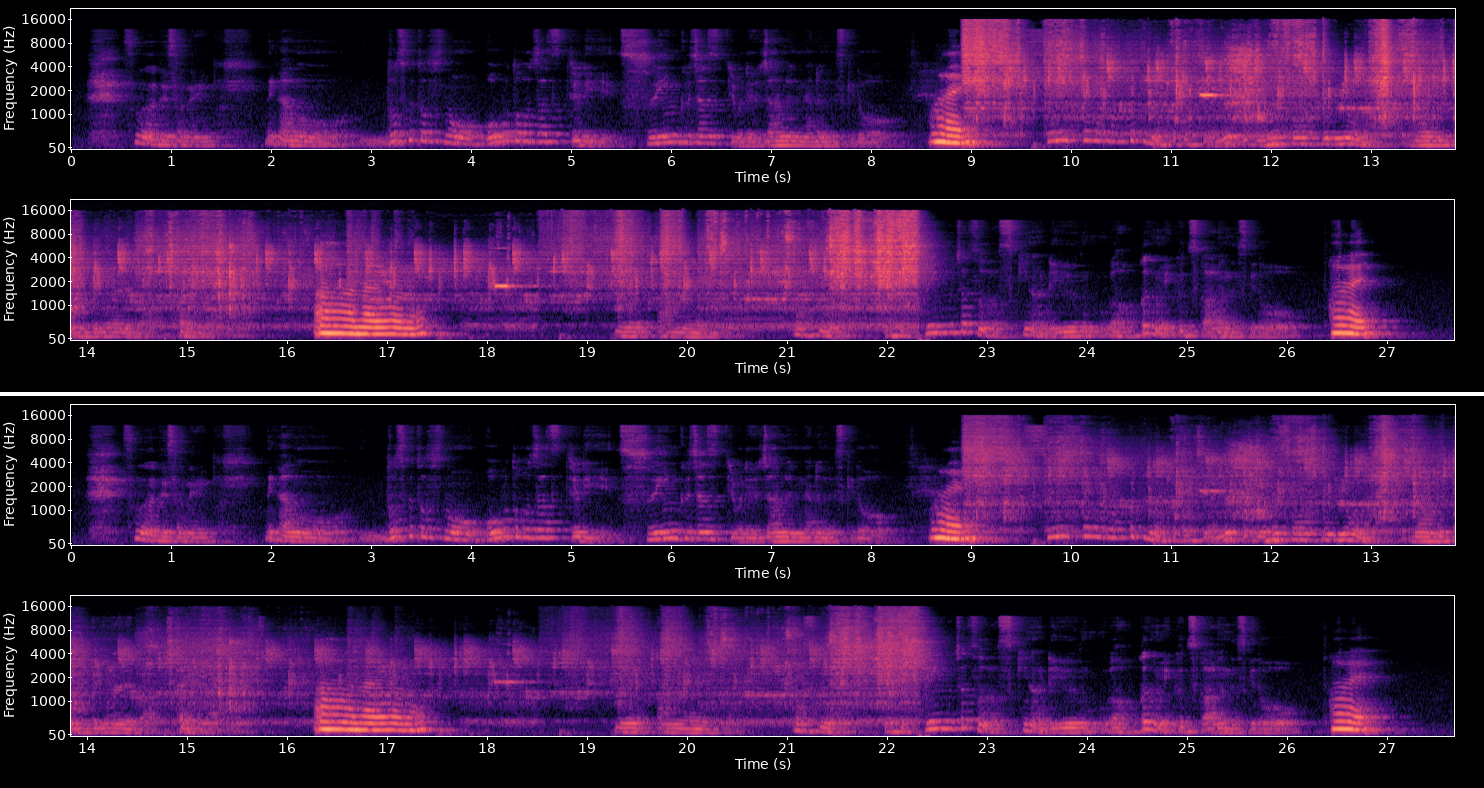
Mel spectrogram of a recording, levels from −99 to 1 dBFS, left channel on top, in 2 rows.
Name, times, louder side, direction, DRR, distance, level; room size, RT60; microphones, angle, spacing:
voice 1, 0.2-9.2 9.5-15.7 19.3-20.5 21.0-21.7 22.0-26.1, right 1 dB, 80° right, -1 dB, 4.4 m, -42 dB
voice 2, 8.6-9.1 16.3-17.5 26.4-26.9, left 2 dB, 50° left, 7 dB, 0.8 m, -24 dB
sound 1, 8.9-22.3, left 10 dB, 80° left, 1.5 m, -34 dB
15.5 x 11.5 x 2.2 m, 0.70 s
head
